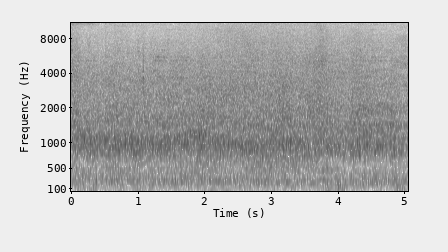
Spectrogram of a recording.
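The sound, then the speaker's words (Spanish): Loud, steady roar of street traffic on the Ronda Norte, with cars rumbling past in a continuous wash of engine and tyre noise and no pauses or voices. “Parece que van todos los coches en, cuarta.”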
